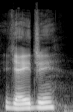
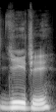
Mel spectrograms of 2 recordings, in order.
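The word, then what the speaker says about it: Yaeji: now her spelling is i thought it was yeji yes not it's yiji and it's spelled y-a-e-j-i so like i said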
